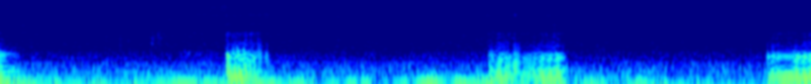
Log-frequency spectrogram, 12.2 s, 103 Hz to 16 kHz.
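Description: Low, steady rumbling breaths with snorting bursts about 16 times a minute; a flat-faced dog snoring as it falls asleep.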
